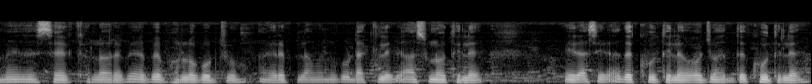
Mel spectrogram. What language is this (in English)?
Odia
